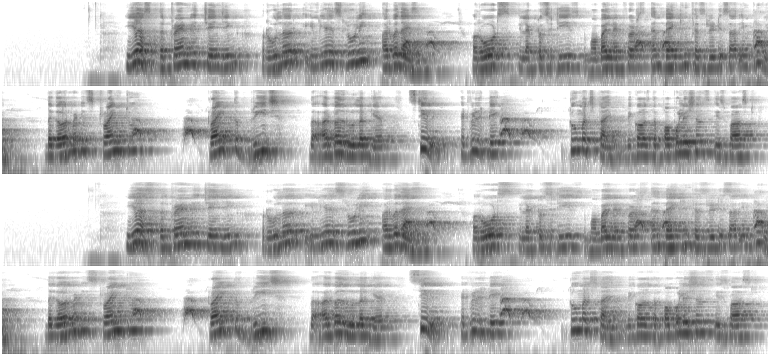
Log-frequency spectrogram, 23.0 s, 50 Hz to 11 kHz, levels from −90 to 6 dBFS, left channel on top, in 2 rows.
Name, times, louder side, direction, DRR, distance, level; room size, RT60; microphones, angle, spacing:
voice 1, 1.9-3.6 3.9-6.4 7.0-11.6 12.1-13.6 14.6-15.7 16.1-17.3 17.7-18.1 18.4-19.1 20.0-22.8, left 1 dB, 70° left, 5 dB, 3.3 m, -25 dB
sound 1, 6.0-6.6 9.5-10.1 10.6-10.7 10.9-11.8 13.4-13.7 14.2-14.5 17.8-17.9 18.9-19.5, left 1 dB, 5° left, 2.3 m, -27 dB
26.0 x 22.0 x 6.8 m, 0.88 s
head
